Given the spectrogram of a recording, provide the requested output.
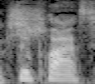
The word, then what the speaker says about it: Duplass: Duplass, yeah.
